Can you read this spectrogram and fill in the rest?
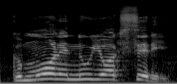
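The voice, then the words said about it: Poor put-on New York accent. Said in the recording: “That's an interesting voice to adopt. ... It's a very poor New York accent.”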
